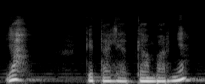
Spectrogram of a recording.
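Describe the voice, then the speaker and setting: A woman's voice: low voice, moderate pace, breathy edge, muffled recording, soft background music. A woman Sunday school teacher with an Indonesian accent, telling children a Bible story and asking them questions along the way. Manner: lively, asks the children questions and answers them.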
